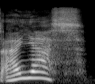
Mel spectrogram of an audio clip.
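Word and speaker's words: Αἴας: littérat en notant que Ajax porte en grec un nom qui se prononce Ayas et qui qui signifie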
